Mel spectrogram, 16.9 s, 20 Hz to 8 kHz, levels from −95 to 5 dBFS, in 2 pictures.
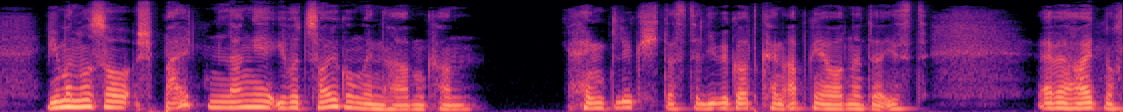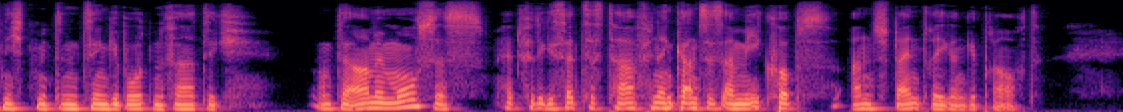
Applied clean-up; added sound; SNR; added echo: none; none; none; none.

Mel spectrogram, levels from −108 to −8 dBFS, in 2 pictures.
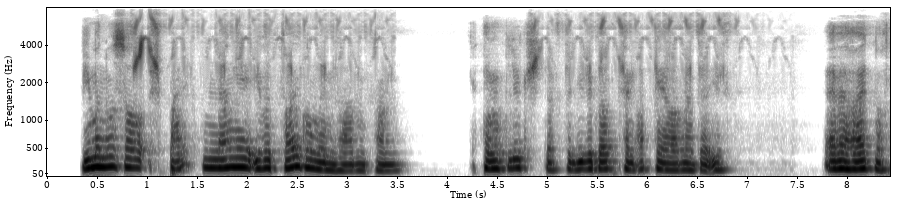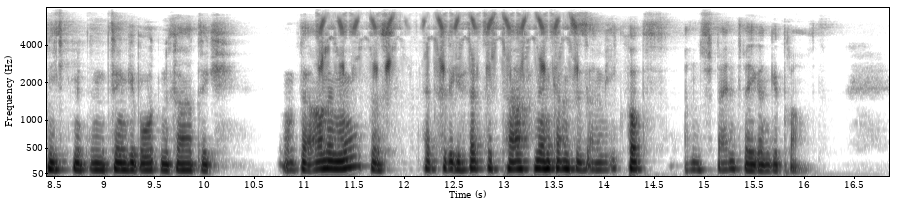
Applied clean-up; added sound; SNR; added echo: neural mask model DeepFilterNet 3.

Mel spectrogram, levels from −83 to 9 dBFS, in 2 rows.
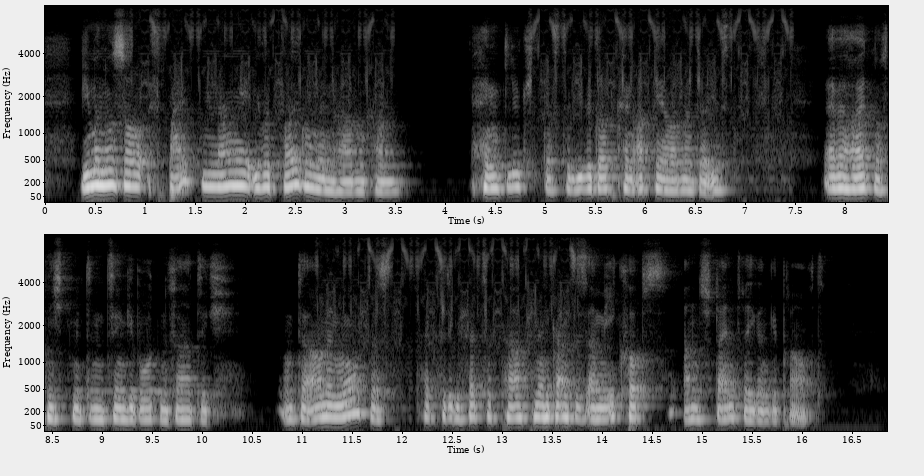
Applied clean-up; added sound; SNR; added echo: neural separator model SepFormer DNS4.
